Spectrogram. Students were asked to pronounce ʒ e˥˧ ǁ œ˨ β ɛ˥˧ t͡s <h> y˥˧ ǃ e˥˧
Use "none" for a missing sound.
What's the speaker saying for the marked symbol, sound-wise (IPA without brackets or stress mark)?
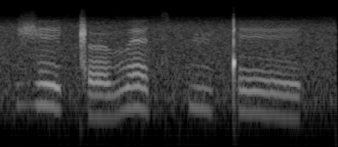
p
